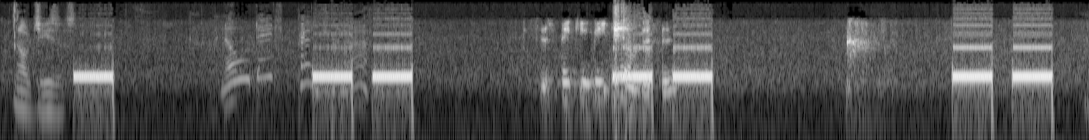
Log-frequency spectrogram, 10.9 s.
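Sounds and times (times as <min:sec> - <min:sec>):
speech: 0:00.2 - 0:01.1, 0:02.2 - 0:04.3, 0:05.4 - 0:07.1
telephone ringback tones: 0:00.8 - 0:01.2, 0:03.2 - 0:04.1, 0:06.3 - 0:07.2, 0:09.5 - 0:10.6.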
